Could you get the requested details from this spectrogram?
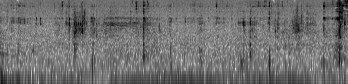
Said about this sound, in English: So like I want another iconic... chicken tender. Enjoy the chicken tender. Um, masticate it. Masticate as I, it. As I talk.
